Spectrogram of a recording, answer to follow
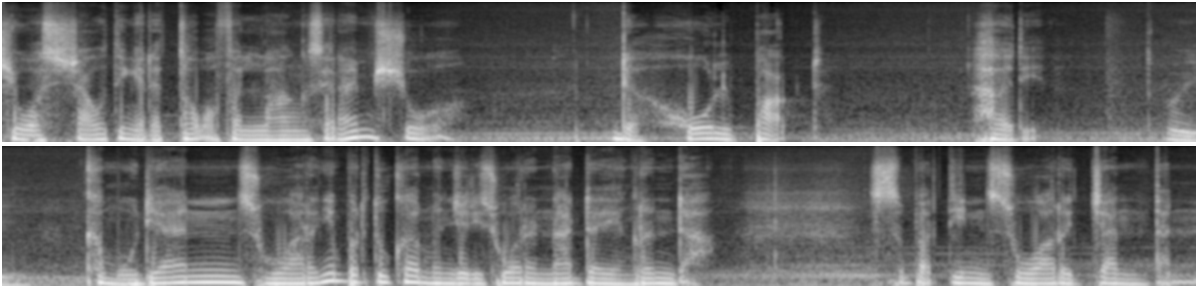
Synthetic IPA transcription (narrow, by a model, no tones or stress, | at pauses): hiwɔsʃawt̪ɪ̃ŋɛt̚dət̪ɔpɔ̰fəlãŋsɛ̰̃najmʃu | dəholpa̰k̚ | hadɪ̰t̚ | kʰəmudiansuaɾaɲabərt̪ukanmə̃ɲd͡ʒadisuaɾanadajaŋrəndah | səpərt̪insuaɾad͡ʒant̪an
